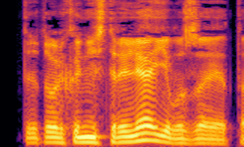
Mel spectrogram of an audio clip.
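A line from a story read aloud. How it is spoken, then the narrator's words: Grim joking. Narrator (Russian): мрачно пошутил Груздиков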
